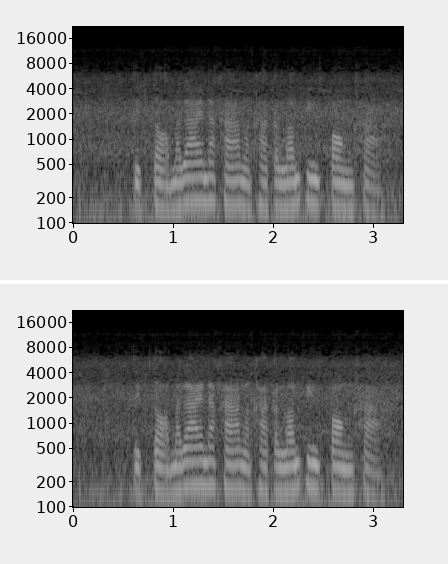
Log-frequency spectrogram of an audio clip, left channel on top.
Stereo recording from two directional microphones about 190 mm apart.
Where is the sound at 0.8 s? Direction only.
10° right (ahead or behind).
